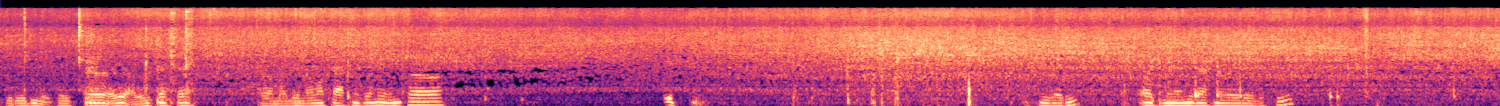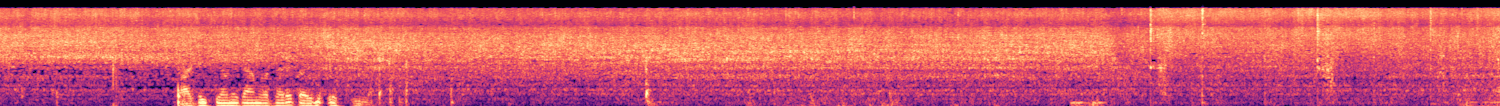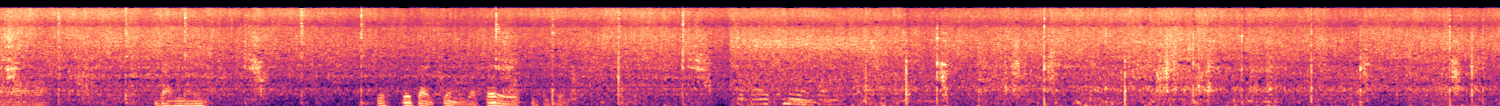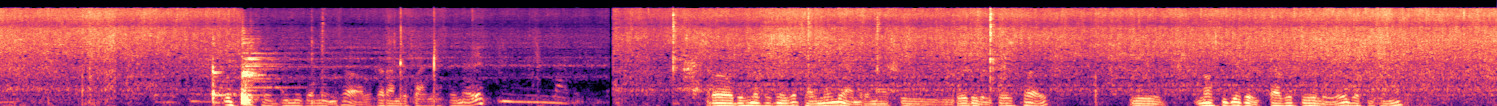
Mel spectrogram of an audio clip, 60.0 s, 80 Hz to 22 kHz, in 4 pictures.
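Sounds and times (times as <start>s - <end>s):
chicken sizzling in a wok: 0.0s - 59.9s
metal spoon scraping a pan: 25.8s - 33.8s, 34.4s - 37.3s, 38.4s - 46.3s, 47.1s - 48.2s, 51.6s - 54.0s.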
